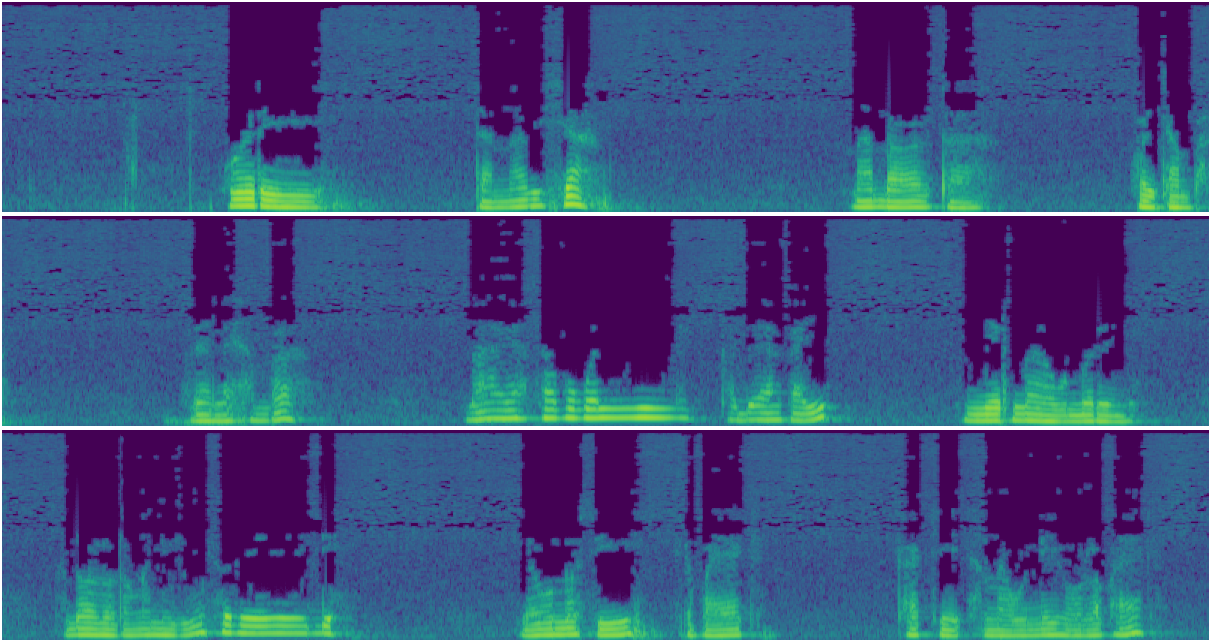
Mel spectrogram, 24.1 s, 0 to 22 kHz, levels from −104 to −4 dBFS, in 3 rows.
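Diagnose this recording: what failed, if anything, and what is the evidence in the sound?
The codec stage has failed, across the whole speech recording. The sound is swirly, hollow and smeared, more than a single encode at a rate that fits 64 kbit/s AAC-LC would explain, and consonant attacks blur. This is generation loss, likely from around seven successive AAC passes, each requantising on a shifted frame grid so that noise and spectral gaps pile up. A spectrogram would show patchy, hole-ridden bands beneath a 20 kHz ceiling, and the waveform would show softened onsets.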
